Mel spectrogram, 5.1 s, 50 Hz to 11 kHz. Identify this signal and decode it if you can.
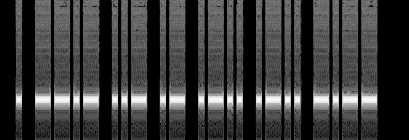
Morse code, heard as a keyed tone, about 20 wpm, 1000 Hz. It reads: EQUALLY
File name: qotdfiles / 20wpm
